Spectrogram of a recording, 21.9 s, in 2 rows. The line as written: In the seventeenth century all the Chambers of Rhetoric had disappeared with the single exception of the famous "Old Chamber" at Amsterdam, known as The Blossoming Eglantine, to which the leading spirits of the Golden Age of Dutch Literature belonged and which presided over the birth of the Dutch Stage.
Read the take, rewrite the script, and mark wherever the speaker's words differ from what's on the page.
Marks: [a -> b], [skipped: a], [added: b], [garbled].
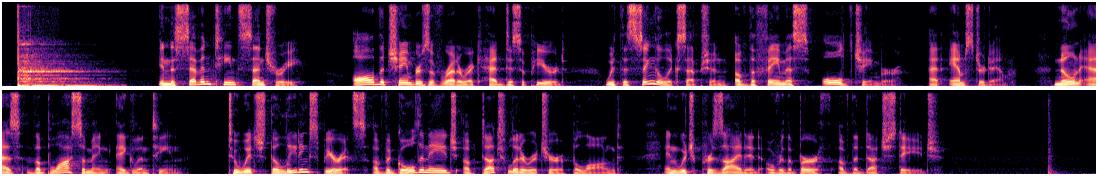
In the seventeenth century all the Chambers of Rhetoric had disappeared with the single exception of the famous "Old Chamber" at Amsterdam, known as The Blossoming Eglantine, to which the leading spirits of the Golden Age of Dutch Literature belonged and which presided over the birth of the Dutch Stage.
